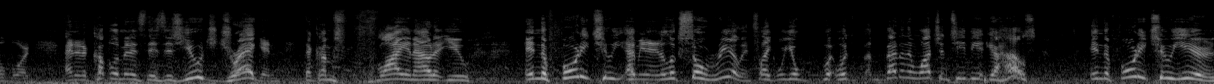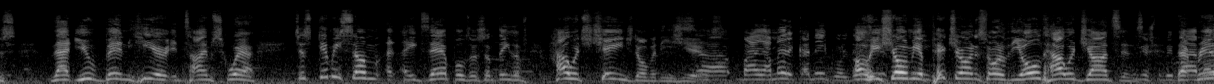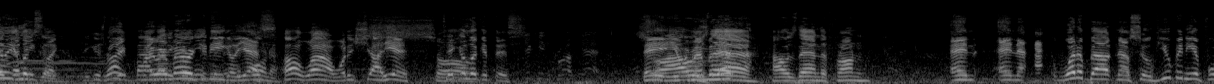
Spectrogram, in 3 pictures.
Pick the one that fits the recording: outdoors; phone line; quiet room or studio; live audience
outdoors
